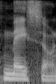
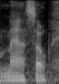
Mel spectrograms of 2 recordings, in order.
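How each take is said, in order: First: Meso with a long "may" first syllable; correct name pronunciation. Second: Masso with a short "mass" first syllable; mistaken name pronunciation. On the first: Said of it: "not Masso". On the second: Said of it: "Oh, that's Meso". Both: Shown as a demonstration.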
